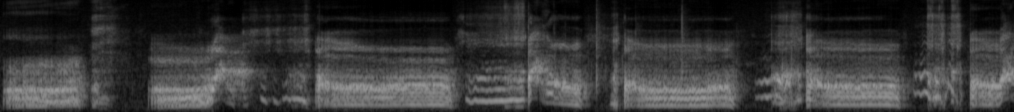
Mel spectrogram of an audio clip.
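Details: Chihuahua-Miniature Pinscher mix dog growling possessively over his treats indoors; sustained harmonic growls broken by short pauses, with a few sharp yips and rising whine-like edges between bouts.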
